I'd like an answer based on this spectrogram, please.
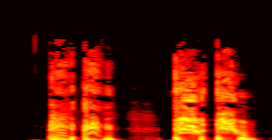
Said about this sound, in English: Are you okay? No, I'm just coughing and choking and dying. Oh, stop that.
